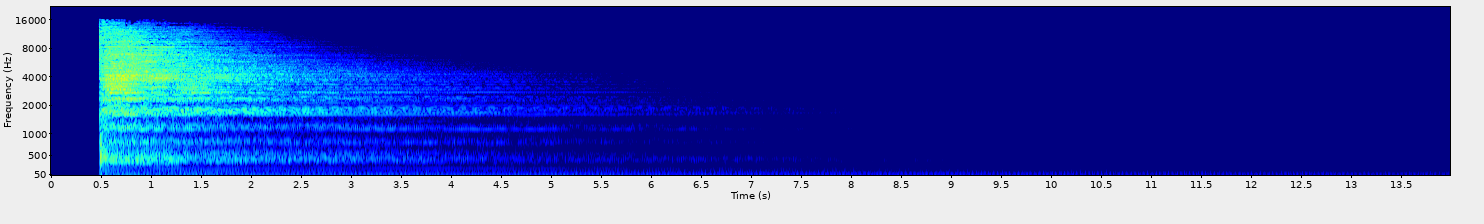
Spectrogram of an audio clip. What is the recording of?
Zildjian 18" Dark Crash Softer Hit - 1989 Year Cymbal
Zildjian 18" Dark Crash Softer Hit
